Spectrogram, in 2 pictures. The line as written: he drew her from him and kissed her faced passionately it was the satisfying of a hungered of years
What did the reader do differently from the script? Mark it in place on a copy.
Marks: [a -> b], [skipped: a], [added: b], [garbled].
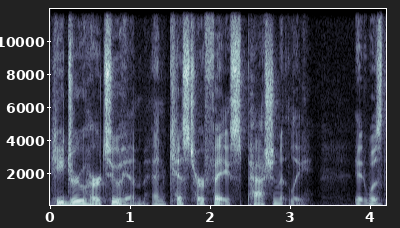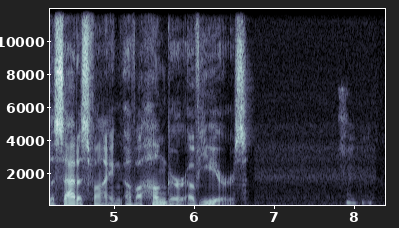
he drew her [from -> to] him and kissed her [faced -> face] passionately it was the satisfying of a [hungered -> hunger] of years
